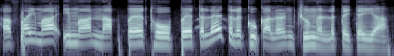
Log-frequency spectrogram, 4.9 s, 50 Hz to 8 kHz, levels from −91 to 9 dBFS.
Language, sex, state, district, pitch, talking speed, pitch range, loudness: Wancho, male, Arunachal Pradesh, Longding, 150 Hz, 170 wpm, 130-160 Hz, -14 LUFS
